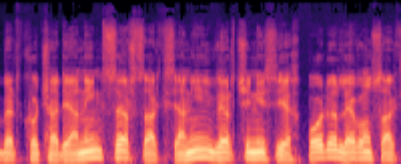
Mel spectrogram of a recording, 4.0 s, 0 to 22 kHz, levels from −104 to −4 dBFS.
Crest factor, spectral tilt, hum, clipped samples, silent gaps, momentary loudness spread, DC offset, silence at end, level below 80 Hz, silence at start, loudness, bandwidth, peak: 12 dB; -6.5 dB/octave; none; under 0.1%; none; 5 LU; 0.3%; 0.05 s; -48 dBFS; 0 s; -19 LUFS; 13.5 kHz; -6 dBFS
